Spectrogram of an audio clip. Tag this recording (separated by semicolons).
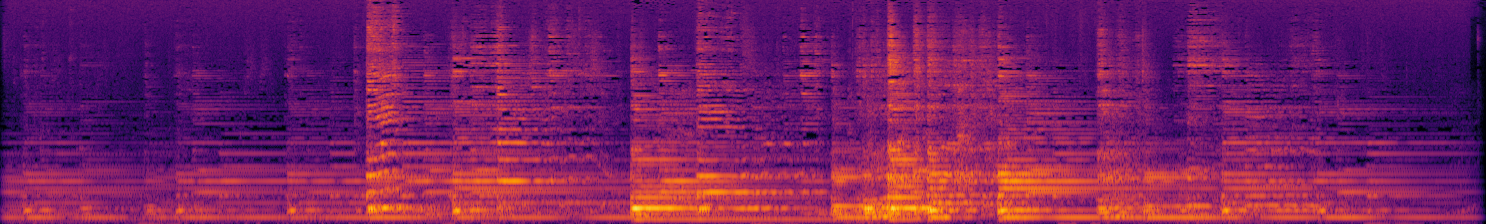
bottleneck-slide; national; resonator; reso-phonic; slide; stereo; tricone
